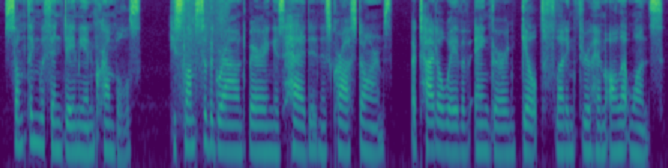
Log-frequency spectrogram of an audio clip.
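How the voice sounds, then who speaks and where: A woman narrating an audio drama in a measured, descriptive storytelling manner. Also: lowish voice, little pitch movement, darkish tone. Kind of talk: scripted narration.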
